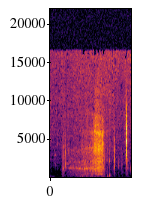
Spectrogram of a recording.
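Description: A soft, breathy slurp of someone sipping coffee, with a few small mouth clicks and a sharp little click at the end. Quiet, with no talking.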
